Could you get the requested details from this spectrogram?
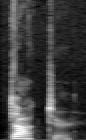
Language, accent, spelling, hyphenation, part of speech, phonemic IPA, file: English, US, doctor, doc‧tor, noun / verb, /ˈdɑktɚ/, En-us-doctor.ogg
